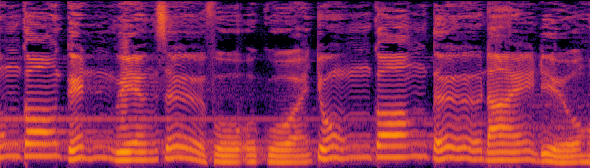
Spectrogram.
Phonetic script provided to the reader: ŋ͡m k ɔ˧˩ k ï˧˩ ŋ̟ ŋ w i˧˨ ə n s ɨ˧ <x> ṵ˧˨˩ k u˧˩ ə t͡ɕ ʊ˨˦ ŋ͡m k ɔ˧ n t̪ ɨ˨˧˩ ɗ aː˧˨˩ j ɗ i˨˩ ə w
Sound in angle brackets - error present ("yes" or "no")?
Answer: yes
